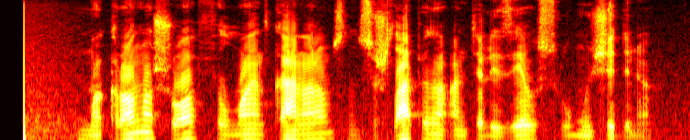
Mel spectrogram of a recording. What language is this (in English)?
Lithuanian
